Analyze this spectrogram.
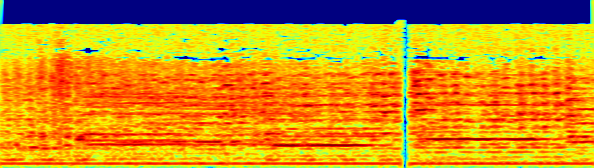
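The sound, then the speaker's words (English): A westbound train rumbles steadily along the tracks after a stop at Burkeville, loud, with a continuous mechanical roar and drawn-out tonal whines over it, briefly cutting out for an instant before resuming. “Then the train rolled on.”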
